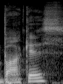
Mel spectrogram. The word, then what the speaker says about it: Bacchus: Bacchus, yeah.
